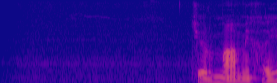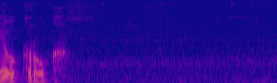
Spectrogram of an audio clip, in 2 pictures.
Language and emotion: Russian, neutral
